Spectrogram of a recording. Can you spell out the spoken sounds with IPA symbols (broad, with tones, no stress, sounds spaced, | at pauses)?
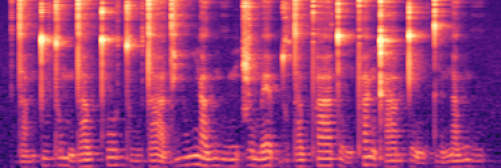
d a˩˧ m t̪ u˧˥ d o˥˨ m d a˧ w t̪ʰ o˧˥ d uː˩ d aː˧˩ d iː˧˥ w ŋ a˧˥ w m uː˧ m t͡ɕ o˥˨ m ɛː˥˨ p̚ d u˧ d a˧˥ w pʰ aː˧˥ t̪ o˩˧ ŋ pʰ a˥˨ ŋ kʰ aː˧ m t̪ o˧˩ ŋ o˩˧ t̪ i˩˧ ə̯ n a˧˥ w m u˧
